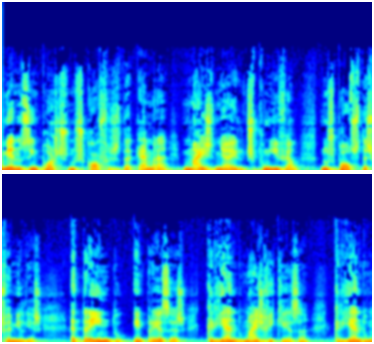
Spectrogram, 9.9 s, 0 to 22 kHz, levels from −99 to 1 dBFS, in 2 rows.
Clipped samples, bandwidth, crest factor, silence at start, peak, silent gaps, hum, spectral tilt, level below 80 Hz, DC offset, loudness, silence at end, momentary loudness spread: under 0.1%; 15 kHz; 18 dB; 0 s; -8 dBFS; none; none; -5 dB/octave; -40 dBFS; under 0.1%; -26 LUFS; 0 s; 10 LU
